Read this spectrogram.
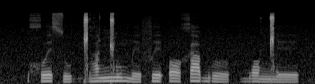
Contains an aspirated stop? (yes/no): no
